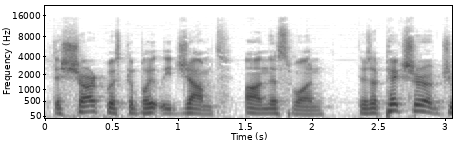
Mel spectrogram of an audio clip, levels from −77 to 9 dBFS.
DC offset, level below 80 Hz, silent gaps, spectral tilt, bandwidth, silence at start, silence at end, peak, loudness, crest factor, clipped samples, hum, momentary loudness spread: under 0.1%; -48 dBFS; none; -3.5 dB/octave; 15.5 kHz; 0.05 s; 0 s; -2 dBFS; -18 LUFS; 18 dB; under 0.1%; none; 7 LU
